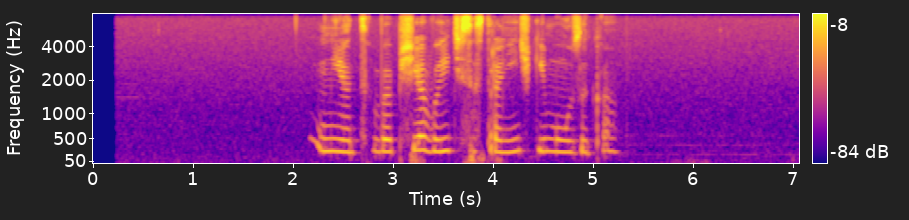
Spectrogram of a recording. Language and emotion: Russian, neutral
